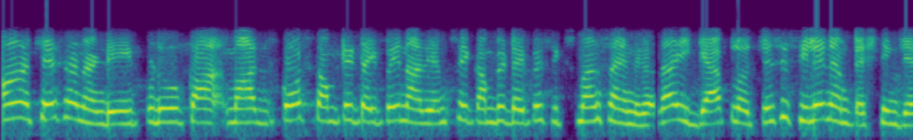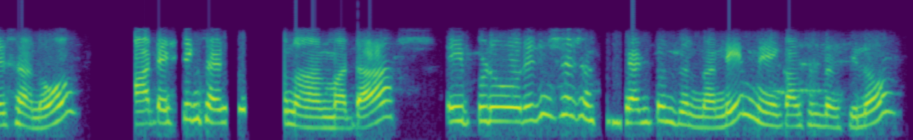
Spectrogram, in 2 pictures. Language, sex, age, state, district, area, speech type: Telugu, female, 60+, Andhra Pradesh, Chittoor, urban, conversation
